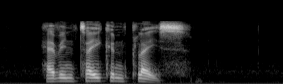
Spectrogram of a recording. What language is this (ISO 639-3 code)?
eng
